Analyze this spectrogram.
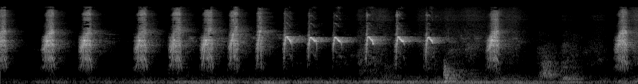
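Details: A Grey-cheeked bulbul in full song gives a rapid trilling run of harsh, buzzy notes, about three a second, with a clearer high whistle threading through the middle.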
